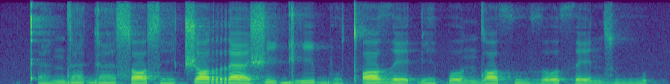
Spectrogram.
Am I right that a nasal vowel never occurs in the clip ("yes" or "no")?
yes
